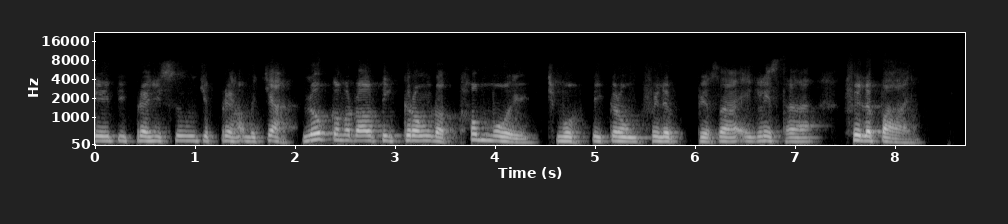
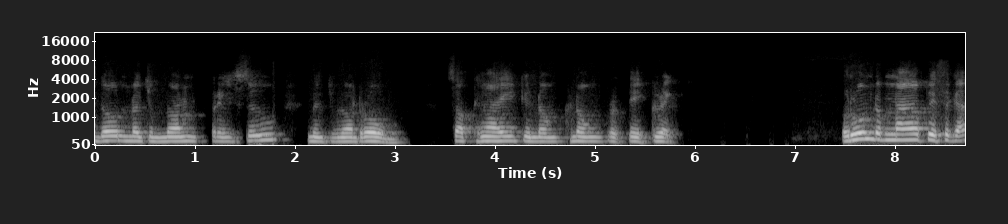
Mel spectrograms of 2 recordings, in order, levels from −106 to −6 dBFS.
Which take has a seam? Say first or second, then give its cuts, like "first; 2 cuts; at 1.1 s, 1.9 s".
first; 1 cut; at 2.0 s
